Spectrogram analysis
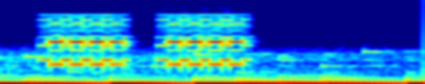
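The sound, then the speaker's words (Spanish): An office telephone rings in two electronic trilling bursts, clear, over a low steady hum, then falls silent. “De repente, sonó el teléfono de la oficina.”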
